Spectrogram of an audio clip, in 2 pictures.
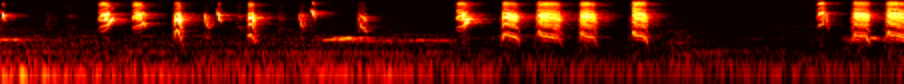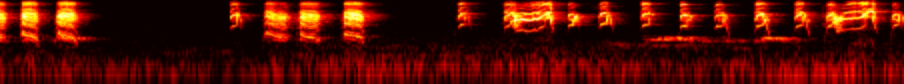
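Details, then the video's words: Long-tailed shrike, a caged songbird in Indonesia, singing in energetic bursts: rapid runs of harsh, scratchy chattering notes grouped in short volleys separated by brief pauses, with a faint low hum in the background. "CENDET GACOR"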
